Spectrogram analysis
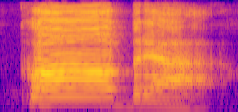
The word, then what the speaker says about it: cobra: Qual que é o mais forte? Qual a sílaba mais forte? O có. O có é mais forte.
